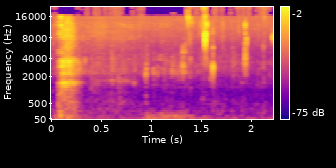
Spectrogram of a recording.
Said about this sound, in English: But hey, that's why I'm drinking beer right now because I'm shy and quiet. Uh, okay, let's strange, but uh, um, let's have one sip.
